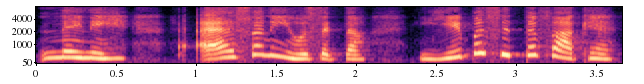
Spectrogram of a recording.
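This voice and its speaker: A woman voicing an outspoken, easily aggrieved young wife in an animated story, complaining and argumentative. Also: high-pitched, unhurried, pitched above the performer's own voice.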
